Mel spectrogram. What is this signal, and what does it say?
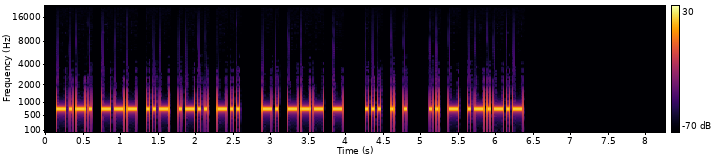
Morse code, heard as a keyed tone, about 28 wpm, 700 Hz. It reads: COULD NOT SEE IT.
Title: Sentences from Top 1000 Words 28wpm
